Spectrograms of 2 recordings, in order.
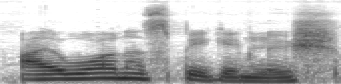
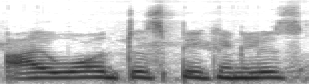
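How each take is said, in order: First: 'Want to' is reduced to 'wanna', said faster. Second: 'Want to' is said as two separate words. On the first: "this वाना is coming. आपका speed थोड़ा बढ़ जाता है" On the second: "आपने टू सिलेब two words लिया"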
